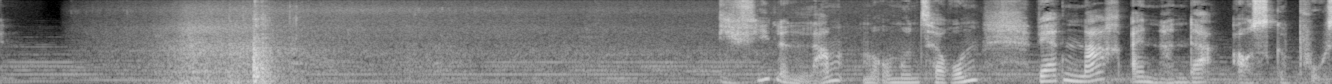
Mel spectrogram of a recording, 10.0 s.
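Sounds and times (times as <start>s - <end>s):
window blown open harshly: 0.6s - 4.3s
sudden wind gust blowing a window open: 0.6s - 5.8s
speech: 5.7s - 9.9s.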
